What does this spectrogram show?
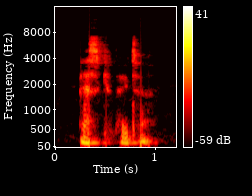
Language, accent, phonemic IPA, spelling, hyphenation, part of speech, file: English, Southern England, /ˈɛs.kə.leɪ.tə/, escalator, es‧ca‧la‧tor, noun / verb, LL-Q1860 (eng)-escalator.wav
- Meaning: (noun) 1. Anything that escalates 2. A motor-driven mechanical device consisting of a continuous loop of steps that automatically conveys people from one floor to another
